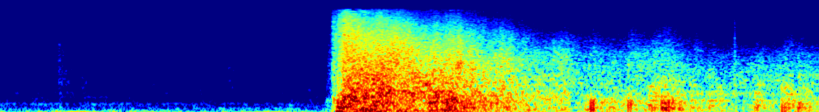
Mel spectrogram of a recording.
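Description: Intro sound effect: a low rumble, then a sudden loud cinematic boom about one and a half seconds in that dies away slowly over the next two seconds.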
